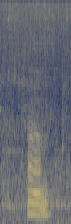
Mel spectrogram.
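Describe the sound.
Water runs slowly from a faucet turned to a very low flow, a soft steady hiss without splashing, with a brief tonal sound rising over it midway.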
